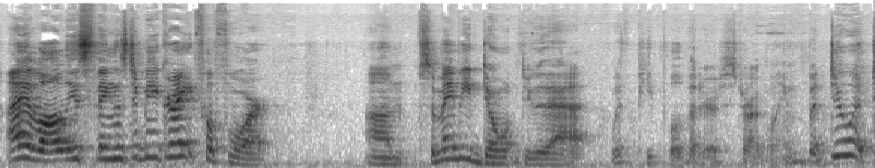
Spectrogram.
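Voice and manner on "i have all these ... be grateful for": loud, high, gushing gratitude; gushing cheer. Retold or imitated. Speaker mocks someone gushing at a struggler, loud and bright. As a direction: beam it out, over the top. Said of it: "And you're like".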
